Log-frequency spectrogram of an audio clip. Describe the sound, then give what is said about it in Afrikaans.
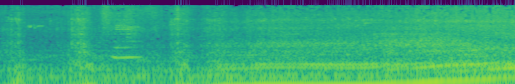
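A truck loaded with a family's belongings: its engine rumbles low and steady, with a brief hiss and a couple of clunks early on, before the motor settles into a continuous drone as it pulls away from a town, heading for the city. “Toe alles in die trok gelaai is, vertrek hulle.”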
